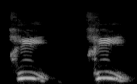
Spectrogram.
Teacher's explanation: মোটা হরফ হওয়া সত্ত্বেও জেরের উচ্চারণে খুব বেশি মুখ গোল করা যায় না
